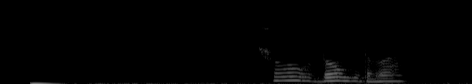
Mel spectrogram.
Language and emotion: Russian, sad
